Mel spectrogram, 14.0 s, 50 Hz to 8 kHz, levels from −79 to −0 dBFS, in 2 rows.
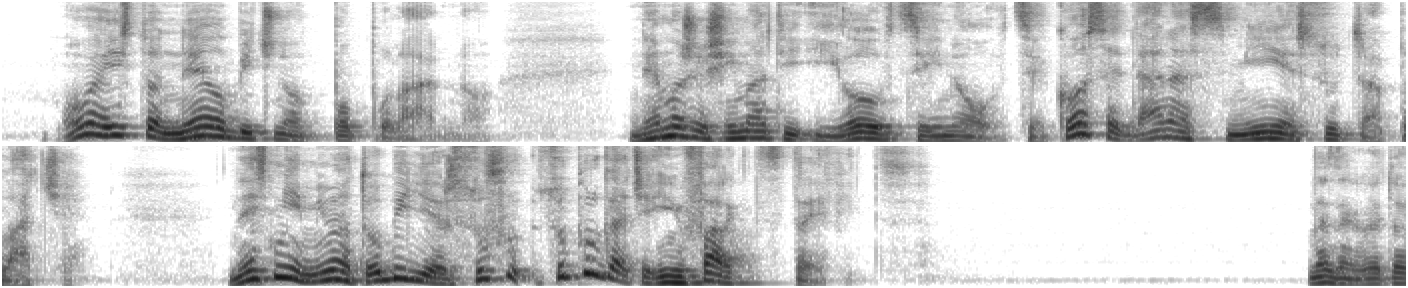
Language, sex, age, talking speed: Croatian, male, 40-59, 135 wpm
